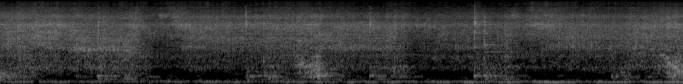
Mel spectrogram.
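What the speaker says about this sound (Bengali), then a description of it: "কুমড়োগুলো দেবার পরে এইভাবে একটু আমি নেড়ে নেবো" Fried pumpkin pieces are stirred back into a pan with tempered spices, a close, even sizzle and hiss broken by rhythmic scraping strokes of the spatula, with no talking.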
